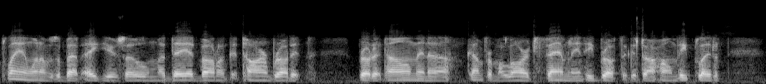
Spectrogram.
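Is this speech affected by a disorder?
No.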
